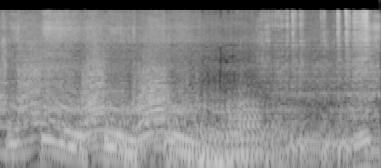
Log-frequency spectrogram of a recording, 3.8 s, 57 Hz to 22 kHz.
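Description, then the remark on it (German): A two-stroke MZ 250 motorcycle engine revs loudly, its pitch sweeping up and down in several throttle bursts before settling into a steady, rough idle. “Für ganz arme Willis. MZ 250.”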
